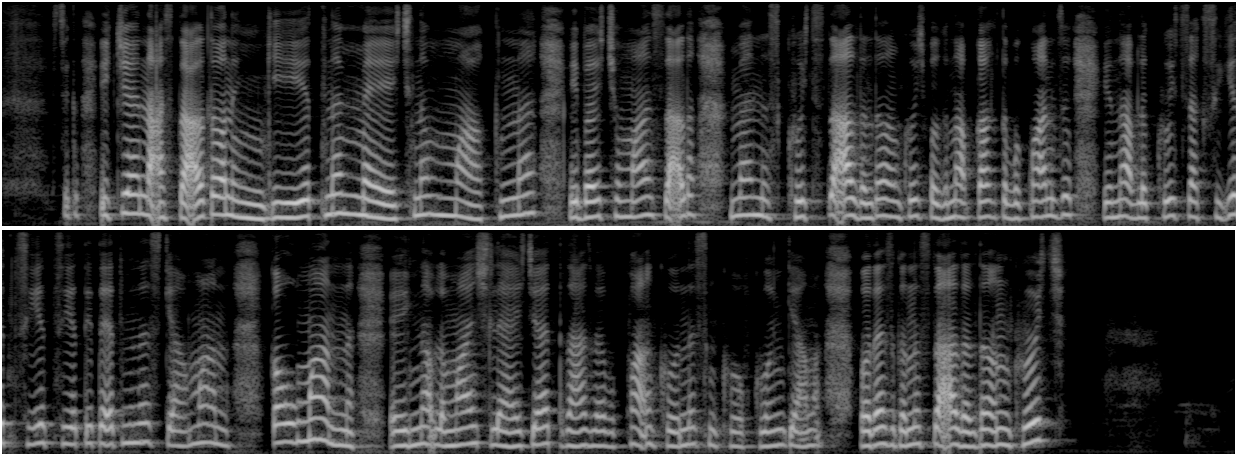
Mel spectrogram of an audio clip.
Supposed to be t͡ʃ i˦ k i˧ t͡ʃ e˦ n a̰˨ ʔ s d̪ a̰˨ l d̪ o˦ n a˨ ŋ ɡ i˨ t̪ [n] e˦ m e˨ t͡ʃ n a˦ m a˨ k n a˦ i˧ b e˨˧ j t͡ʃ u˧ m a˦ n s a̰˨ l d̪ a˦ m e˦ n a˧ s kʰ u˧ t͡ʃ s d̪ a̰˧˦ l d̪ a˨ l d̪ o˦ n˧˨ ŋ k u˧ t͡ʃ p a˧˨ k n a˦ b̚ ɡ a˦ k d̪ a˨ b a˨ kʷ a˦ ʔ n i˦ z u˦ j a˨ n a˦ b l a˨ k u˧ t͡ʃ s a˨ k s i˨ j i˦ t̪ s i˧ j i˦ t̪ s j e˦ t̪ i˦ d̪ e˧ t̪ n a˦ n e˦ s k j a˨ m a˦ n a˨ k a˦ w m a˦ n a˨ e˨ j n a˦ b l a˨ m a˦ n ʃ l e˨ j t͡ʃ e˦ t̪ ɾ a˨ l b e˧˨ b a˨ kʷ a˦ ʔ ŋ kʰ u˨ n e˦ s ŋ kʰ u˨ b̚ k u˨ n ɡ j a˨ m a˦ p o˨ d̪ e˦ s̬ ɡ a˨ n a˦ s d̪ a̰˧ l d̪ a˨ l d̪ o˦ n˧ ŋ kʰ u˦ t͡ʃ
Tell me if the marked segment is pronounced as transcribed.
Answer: yes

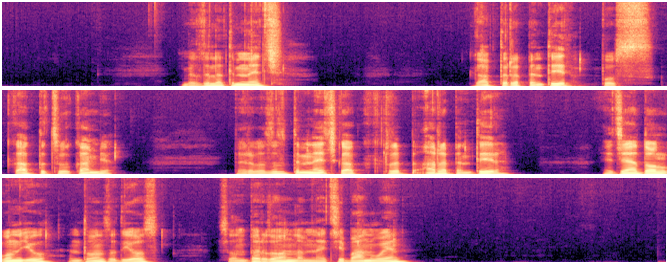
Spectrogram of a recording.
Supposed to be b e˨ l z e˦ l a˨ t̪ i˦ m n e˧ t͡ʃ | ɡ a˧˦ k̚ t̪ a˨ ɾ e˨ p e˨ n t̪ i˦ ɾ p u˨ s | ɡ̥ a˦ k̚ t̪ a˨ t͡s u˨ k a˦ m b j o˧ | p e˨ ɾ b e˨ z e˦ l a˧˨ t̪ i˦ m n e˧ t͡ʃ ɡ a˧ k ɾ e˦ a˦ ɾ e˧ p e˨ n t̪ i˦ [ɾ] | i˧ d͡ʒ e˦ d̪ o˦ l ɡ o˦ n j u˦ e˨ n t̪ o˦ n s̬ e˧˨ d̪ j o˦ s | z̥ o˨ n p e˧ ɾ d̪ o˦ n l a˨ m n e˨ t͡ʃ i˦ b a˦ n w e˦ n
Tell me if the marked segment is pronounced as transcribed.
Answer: yes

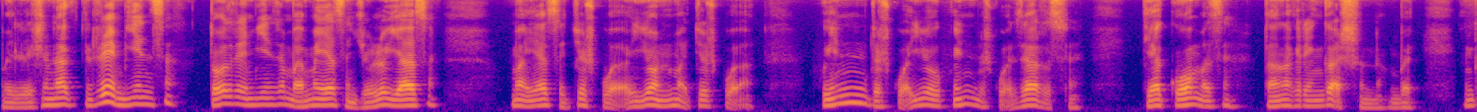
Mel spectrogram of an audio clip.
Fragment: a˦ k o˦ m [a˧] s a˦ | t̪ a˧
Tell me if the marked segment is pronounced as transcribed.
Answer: yes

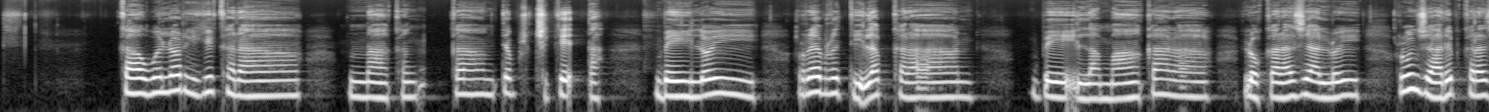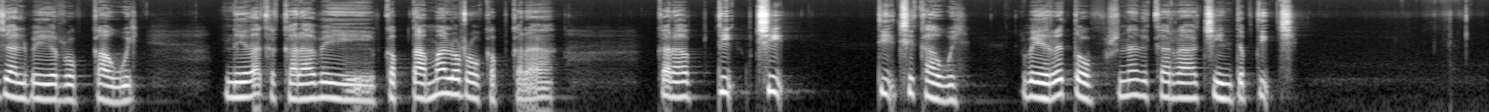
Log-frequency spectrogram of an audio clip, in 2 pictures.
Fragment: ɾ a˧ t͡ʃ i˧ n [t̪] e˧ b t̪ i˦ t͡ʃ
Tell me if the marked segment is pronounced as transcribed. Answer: yes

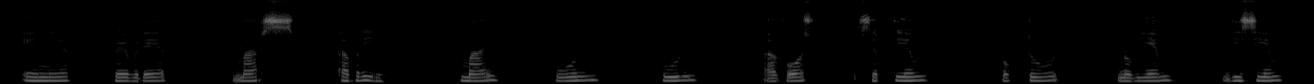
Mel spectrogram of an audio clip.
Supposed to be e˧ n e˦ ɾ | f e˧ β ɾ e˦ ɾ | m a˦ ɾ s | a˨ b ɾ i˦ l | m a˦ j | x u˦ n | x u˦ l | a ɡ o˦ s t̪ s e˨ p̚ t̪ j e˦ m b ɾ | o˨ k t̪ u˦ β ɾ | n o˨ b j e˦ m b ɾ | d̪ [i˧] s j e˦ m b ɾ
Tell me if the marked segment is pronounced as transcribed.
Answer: yes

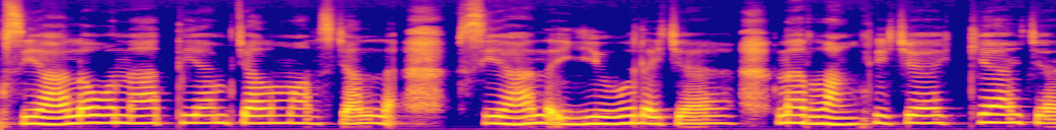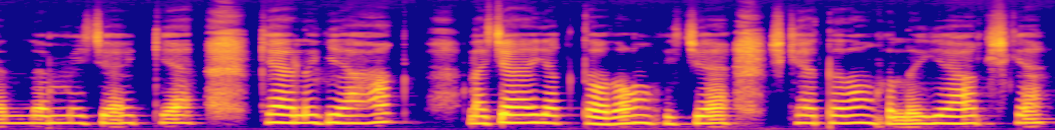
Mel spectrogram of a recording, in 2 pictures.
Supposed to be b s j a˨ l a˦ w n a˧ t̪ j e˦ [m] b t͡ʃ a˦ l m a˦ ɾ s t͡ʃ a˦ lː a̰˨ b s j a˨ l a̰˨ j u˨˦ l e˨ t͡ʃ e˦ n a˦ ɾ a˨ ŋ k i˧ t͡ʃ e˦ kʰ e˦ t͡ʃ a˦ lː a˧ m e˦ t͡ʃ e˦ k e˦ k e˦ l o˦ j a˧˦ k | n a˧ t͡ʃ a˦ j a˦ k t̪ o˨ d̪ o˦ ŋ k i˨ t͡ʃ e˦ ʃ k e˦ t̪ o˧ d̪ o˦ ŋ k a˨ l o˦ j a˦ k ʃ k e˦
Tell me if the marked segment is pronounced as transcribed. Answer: yes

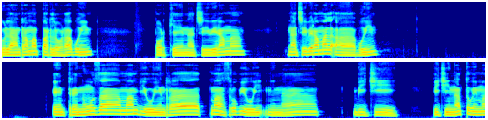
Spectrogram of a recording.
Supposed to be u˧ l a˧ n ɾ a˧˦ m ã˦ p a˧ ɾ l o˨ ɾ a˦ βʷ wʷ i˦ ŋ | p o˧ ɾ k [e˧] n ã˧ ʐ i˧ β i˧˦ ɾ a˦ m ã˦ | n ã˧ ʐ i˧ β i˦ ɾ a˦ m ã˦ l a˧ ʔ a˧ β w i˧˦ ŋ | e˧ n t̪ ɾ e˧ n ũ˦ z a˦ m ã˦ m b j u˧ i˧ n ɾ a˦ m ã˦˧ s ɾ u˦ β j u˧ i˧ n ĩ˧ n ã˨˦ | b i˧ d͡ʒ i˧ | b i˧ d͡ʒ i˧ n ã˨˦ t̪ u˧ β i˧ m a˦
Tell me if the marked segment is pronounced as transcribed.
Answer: yes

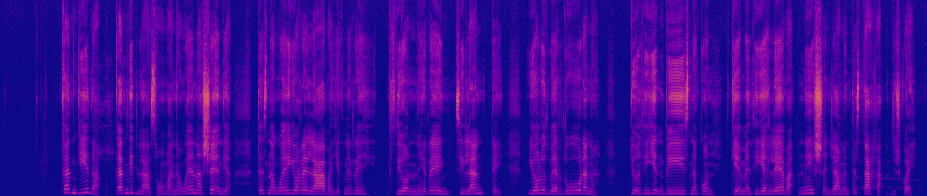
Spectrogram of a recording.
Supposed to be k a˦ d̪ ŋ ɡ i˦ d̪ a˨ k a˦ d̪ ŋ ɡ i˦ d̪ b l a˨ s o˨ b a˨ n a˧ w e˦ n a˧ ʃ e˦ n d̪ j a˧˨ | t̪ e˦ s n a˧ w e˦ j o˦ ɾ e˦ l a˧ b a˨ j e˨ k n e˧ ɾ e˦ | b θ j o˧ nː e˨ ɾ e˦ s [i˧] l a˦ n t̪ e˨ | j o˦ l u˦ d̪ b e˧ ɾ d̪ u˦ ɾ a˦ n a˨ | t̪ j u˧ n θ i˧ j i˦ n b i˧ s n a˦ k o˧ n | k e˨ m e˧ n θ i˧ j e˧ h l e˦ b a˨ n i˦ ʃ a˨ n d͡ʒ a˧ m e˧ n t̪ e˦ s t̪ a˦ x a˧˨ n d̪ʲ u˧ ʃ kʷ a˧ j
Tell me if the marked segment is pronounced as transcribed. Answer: yes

